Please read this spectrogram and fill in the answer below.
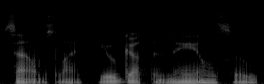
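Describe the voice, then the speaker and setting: A man playing a gentle, playful dad, telling a bedtime folk tale in a husky, gravelly voice with unhurried pauses and soft asides. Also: extremely low pitch, little pitch movement. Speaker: audio roleplay voice actor playing a dad. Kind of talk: intimate comforting roleplay, improvised-sounding bedtime storytelling.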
